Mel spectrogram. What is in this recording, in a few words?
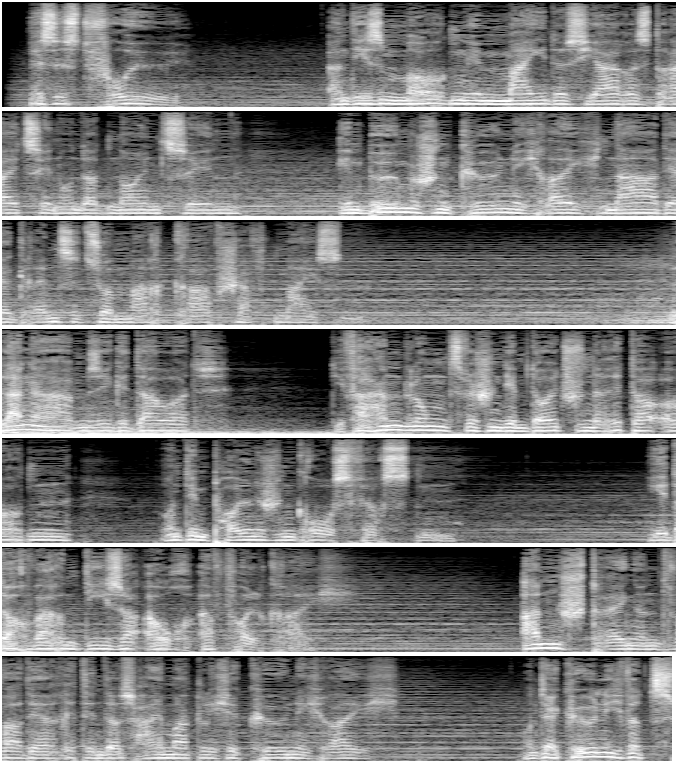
german movie trailers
